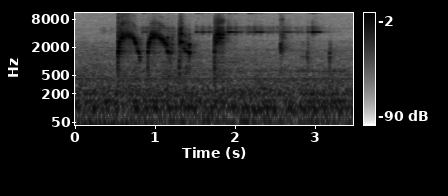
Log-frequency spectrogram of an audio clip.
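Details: Pet male budgerigar aged nine chattering indoors during year-end cleaning: a few looping warbled notes, then a scratchy burst and softer chirps trailing off.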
